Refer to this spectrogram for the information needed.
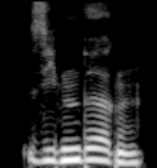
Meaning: Transylvania (a historical region in western Romania)
- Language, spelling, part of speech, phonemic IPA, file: German, Siebenbürgen, proper noun, /ˌziːbənˈbʏʁɡən/, De-Siebenbürgen.ogg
